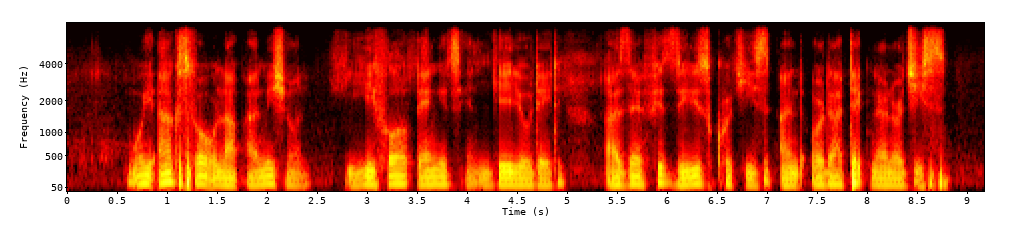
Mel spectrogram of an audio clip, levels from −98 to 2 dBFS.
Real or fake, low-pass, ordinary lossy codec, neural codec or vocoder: fake; 7.2 kHz; none; codec, 24 kHz, 0.9 kbps, WavTokenizer, small release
